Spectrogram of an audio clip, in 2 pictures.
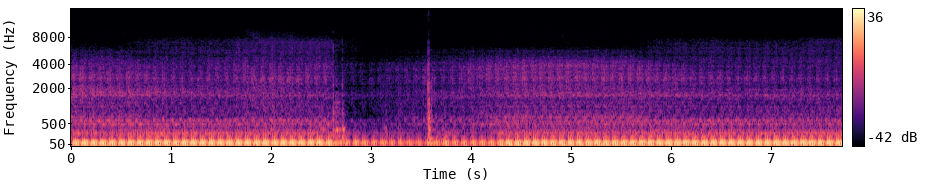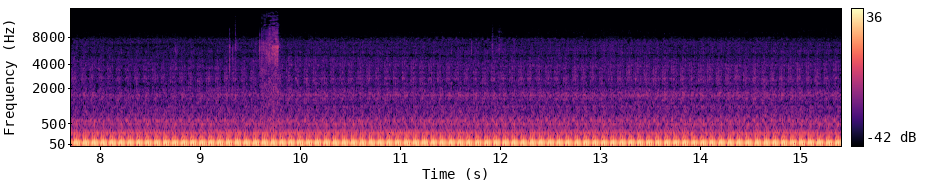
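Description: Kawasaki Ninja 400 parallel-twin engine idling steadily, briefly muffled about three seconds in, with a few sharp clicks of handling gear near the microphone.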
